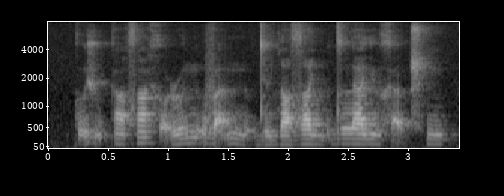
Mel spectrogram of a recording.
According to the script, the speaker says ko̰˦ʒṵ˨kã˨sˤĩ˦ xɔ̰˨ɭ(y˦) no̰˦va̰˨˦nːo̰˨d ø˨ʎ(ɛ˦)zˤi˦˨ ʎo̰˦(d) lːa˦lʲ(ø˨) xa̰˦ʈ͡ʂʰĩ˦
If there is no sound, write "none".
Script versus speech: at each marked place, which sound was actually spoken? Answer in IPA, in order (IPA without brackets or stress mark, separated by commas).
u˦, ɛ˨, d, u˨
